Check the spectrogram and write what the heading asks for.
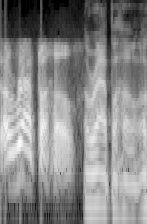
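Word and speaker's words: Arapahoe: Some of the details, and this is from the, I think I'm pronouncing this correctly, Arapaho Sheriff County deputies. – Oh, come on. John, it's Arapaho.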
